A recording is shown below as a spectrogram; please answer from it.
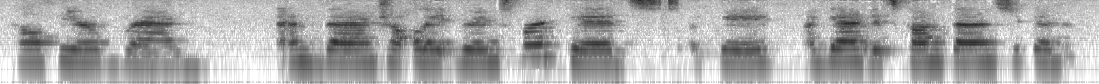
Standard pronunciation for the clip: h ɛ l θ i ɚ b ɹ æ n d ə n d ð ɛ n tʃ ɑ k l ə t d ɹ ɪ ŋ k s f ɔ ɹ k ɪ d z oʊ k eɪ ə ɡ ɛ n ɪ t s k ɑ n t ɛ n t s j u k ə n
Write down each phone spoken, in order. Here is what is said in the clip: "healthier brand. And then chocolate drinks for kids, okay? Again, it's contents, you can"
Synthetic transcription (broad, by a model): h ɛ l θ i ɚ b ɹ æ n d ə n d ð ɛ n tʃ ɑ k l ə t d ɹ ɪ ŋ s f ɔ ɹ k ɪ d s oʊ k eɪ ə ɡ ɛ n ɪ t s k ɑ n t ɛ n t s j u k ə n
